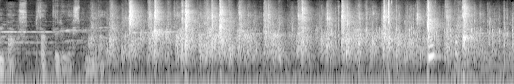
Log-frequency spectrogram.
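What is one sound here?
A small crowd of guests applauds.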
